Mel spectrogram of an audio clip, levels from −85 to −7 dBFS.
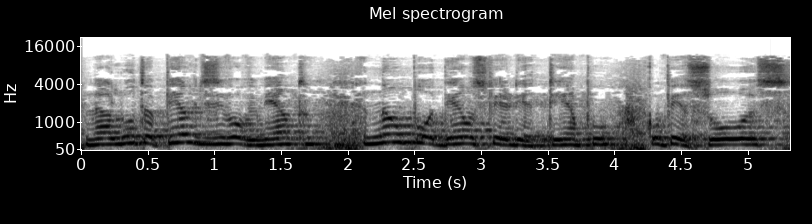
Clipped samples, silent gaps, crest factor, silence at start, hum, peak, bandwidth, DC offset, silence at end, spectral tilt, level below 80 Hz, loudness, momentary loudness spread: under 0.1%; none; 8 dB; 0 s; none; 0 dBFS; 11.5 kHz; under 0.1%; 0 s; -5.5 dB/octave; -26 dBFS; -8 LUFS; 3 LU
